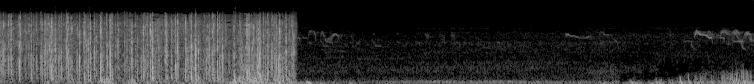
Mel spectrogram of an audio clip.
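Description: Heavy rain pattering steadily on a wet road, cutting off abruptly about three seconds in. After that comes a quieter stretch of wind buffeting the microphone, with a few faint bird chirps.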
